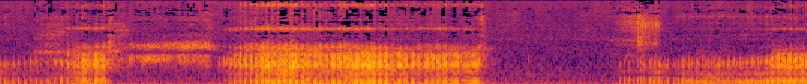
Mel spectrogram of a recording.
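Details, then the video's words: Puppy Mandoo, unwell with a suspected stomach upset, fusses and acts spoiled. Three bursts of rough, rapidly pulsed groaning, the middle one longest at about two seconds. Quieter gaps between them, with a person talking gently. "귀여운 강아지개엄살 탑클래스"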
